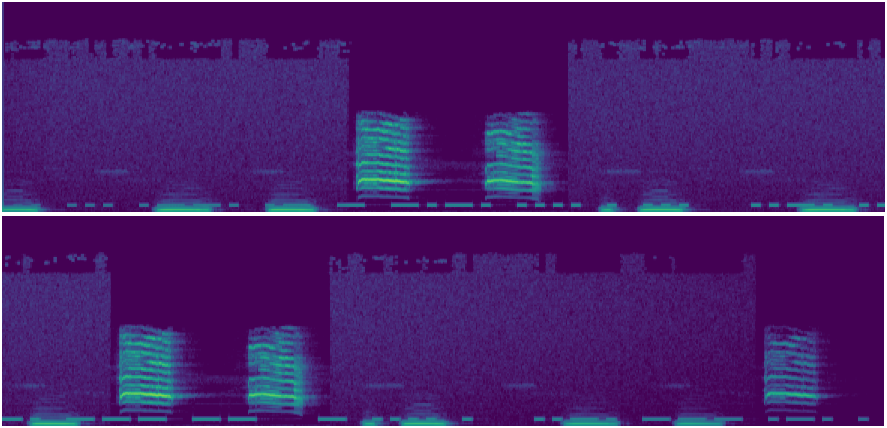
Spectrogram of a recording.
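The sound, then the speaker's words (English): Snowy owl hooting: many low, deep hoots in pairs and short groups, loud and clear, interleaved with rapid stuttering higher notes and a few brief shrill high calls. “one of its primary predators, the snowy owl”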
